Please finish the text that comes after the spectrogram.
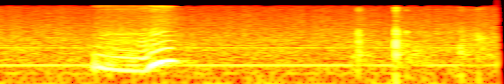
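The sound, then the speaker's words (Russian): A single short meow from a female cat, rising then falling in pitch, followed by a few faint clicks and taps over a steady low electrical hum. “Ну почему вы за моей кошки издеваетесь? Что она вам сделала такого плохого?”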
